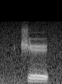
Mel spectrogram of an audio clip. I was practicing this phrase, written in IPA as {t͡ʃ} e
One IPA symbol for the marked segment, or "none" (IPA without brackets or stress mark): t͡ʃ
